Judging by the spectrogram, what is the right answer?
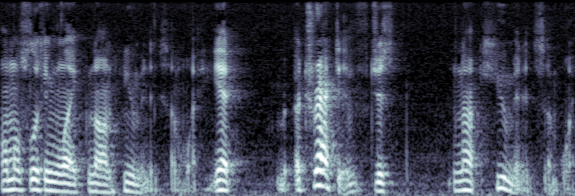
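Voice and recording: Someone is reading aloud in a natural voice. The intonation is fairly even.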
